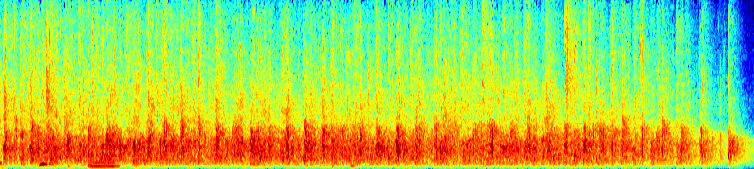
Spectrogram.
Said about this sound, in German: Also vielleicht kann man einfach kurz einen Applaus geben an alle.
